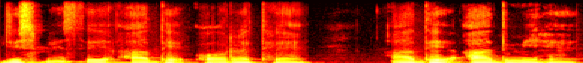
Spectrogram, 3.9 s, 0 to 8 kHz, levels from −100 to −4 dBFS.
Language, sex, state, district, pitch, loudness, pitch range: Hindi, male, Jharkhand, Ranchi, 135 Hz, -19 LUFS, 125-145 Hz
